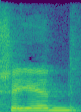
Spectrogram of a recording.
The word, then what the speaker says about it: Sheehan: pronounced like that like it looks like sheehan but it's pronounced sheen and it all made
